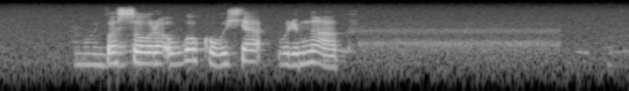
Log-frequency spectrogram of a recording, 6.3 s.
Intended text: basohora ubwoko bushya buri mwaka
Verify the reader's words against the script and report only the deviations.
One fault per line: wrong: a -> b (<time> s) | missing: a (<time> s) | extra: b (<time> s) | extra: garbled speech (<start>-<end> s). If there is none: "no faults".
no faults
